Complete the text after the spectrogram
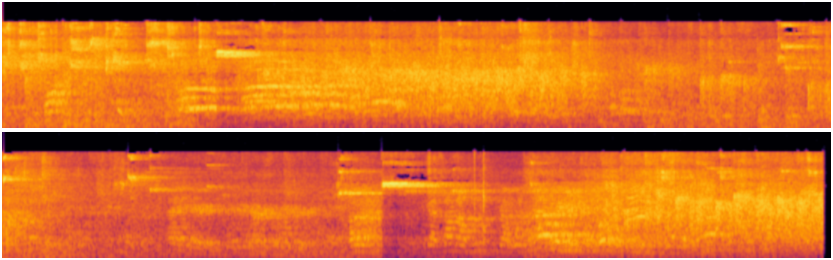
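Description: A crowd of spectators talks and cheers, echoing in a large hall.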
